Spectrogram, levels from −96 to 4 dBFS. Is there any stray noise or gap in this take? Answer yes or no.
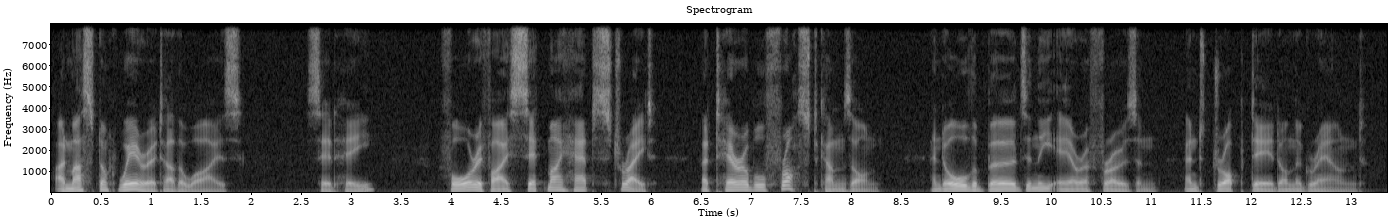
no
